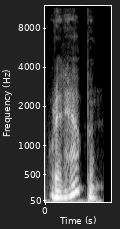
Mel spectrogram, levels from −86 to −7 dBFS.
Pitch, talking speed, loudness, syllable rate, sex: 125 Hz, 215 wpm, -15 LUFS, 7.7 syllables/s, male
